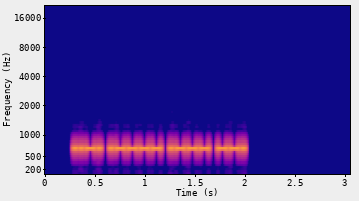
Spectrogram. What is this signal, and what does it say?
Morse code, heard as a keyed tone, about 40 wpm, 700 Hz. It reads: F1JG
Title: DXCC-100 Call Signs - 4 Characters - 40wpm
